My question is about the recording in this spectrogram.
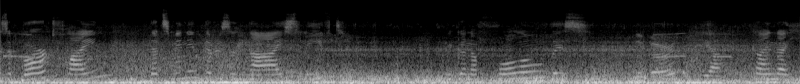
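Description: Airflow rumbling steadily on the camera microphone during a tandem paraglider flight, with voices talking over it.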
